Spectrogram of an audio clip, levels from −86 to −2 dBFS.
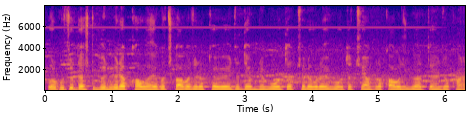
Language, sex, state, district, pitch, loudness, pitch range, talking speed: Hindi, male, Haryana, Rohtak, 145 Hz, -19 LUFS, 140-145 Hz, 275 wpm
